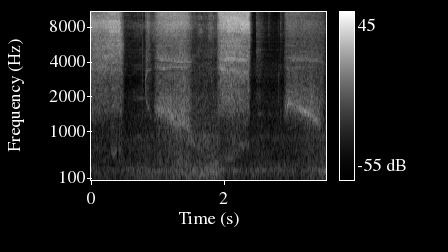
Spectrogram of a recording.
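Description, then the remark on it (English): Audible breathing, a loud airy hiss of a breath in and out repeated a few times in an uneven rhythm, with short pauses between the breaths and no talking. “But every day you wake up and you take a breath, right? In and out.”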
